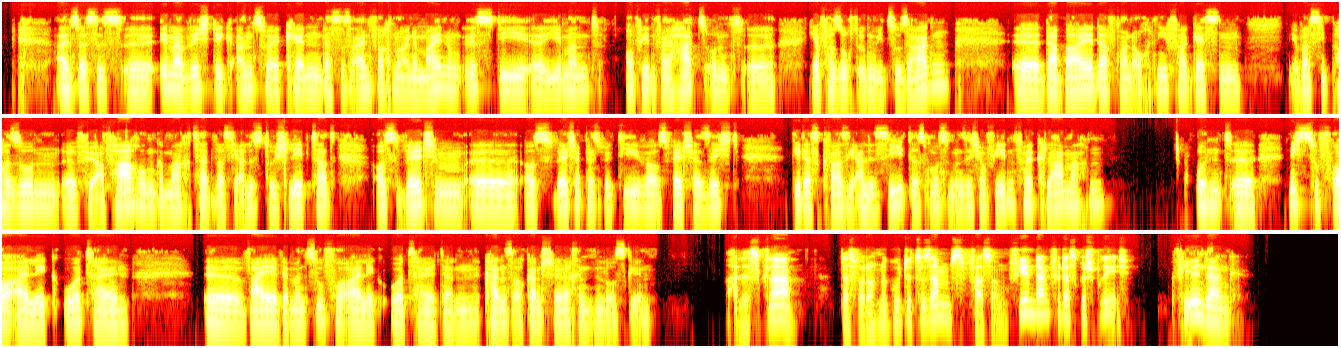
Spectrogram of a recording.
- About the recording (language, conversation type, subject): German, podcast, Wie gehst du mit Meinungsverschiedenheiten um?
- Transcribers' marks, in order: none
